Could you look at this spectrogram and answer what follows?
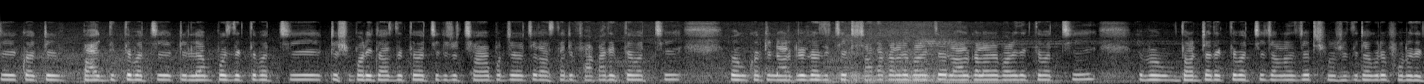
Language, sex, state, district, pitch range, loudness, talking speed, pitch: Bengali, male, West Bengal, Jalpaiguri, 205-215 Hz, -18 LUFS, 190 wpm, 210 Hz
